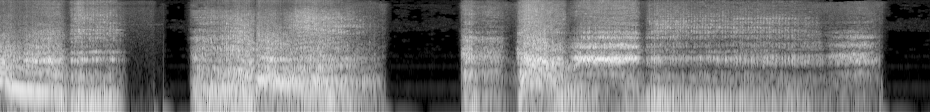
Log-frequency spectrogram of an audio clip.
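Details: Tiger roars in separate heavy bursts: a rough roar, a short gap, a longer gravelly roar, then after silence a harsh rising burst that trails into a sustained, harmonic growl.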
